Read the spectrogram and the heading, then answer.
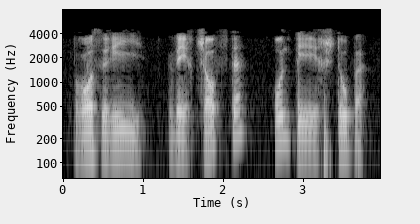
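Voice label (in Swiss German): "brasserie", Bas Rhin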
